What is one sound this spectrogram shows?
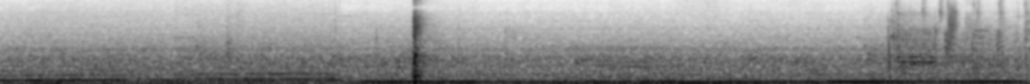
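A car engine hums steadily as cars drive along a road.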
